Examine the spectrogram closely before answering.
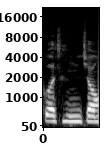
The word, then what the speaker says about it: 这: Zuì kāi shǐ de shí hou 最开始的时候 Lúc ban đầu, Zhè liǎng ge cí fā yīn zhǐ yǒu zhè hé nà 这两个词发音只有这(zhè)和那 (nà) hai từ này chỉ có phát âm là "zhè" và "nà".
